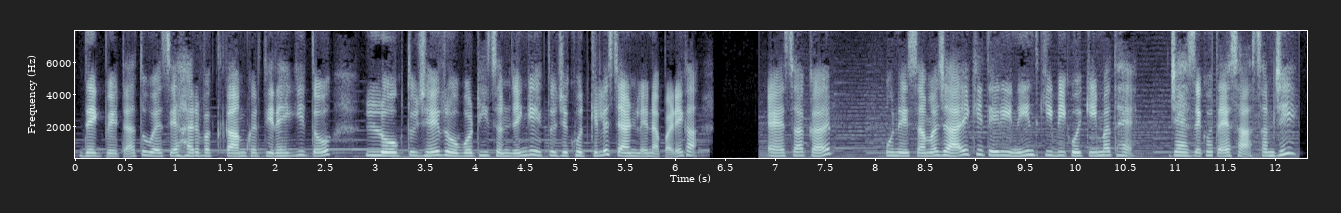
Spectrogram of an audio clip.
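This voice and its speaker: A woman's voice: mid-range voice, steady tone, normal speed, a little mellow, faint music behind, lightly acted. A woman voicing a caring but firm middle-aged mother giving advice in a cartoon story. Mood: advising. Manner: firm, advising.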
